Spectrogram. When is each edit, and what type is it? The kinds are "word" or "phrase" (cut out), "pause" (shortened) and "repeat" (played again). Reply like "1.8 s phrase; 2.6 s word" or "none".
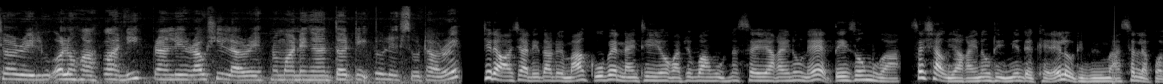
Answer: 1.0 s word; 3.7 s word; 4.7 s pause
